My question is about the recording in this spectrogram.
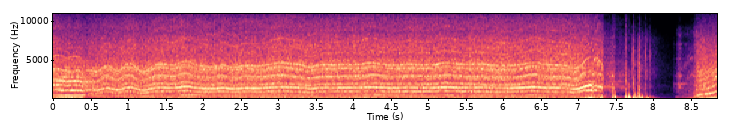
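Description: GEPRC Cinelog 35 cinewhoop FPV drone's brushless motors and ducted props whining, the pitch wavering up and down with throttle. About seven seconds in, the whine breaks up with a few clattering knocks and cuts out briefly as the drone crashes, then the motors spin back up with a rising whine near the end.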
